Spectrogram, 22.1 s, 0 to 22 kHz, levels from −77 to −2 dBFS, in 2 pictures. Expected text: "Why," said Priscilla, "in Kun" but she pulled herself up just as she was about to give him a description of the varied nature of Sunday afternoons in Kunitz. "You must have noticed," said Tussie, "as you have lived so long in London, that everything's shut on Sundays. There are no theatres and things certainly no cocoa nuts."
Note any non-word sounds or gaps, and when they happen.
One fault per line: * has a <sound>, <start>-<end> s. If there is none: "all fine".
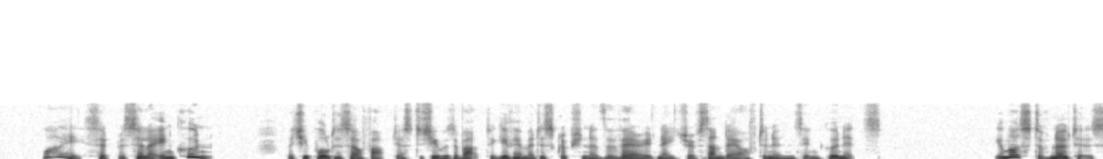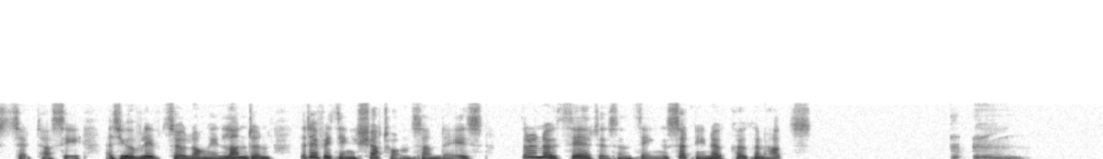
* has a throat clearing, 20.5-21.4 s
